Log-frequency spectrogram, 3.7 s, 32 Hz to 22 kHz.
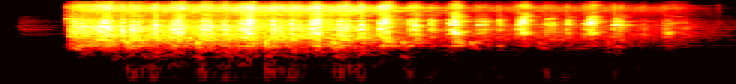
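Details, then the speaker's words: Kawasaki Vulcan 500 twin compression test, throttle wide open, before valve adjustment: brisk even cranking, regular pulses about three per second; this cylinder reads 9.5 kg, normal compression. "Oye estamos estamos en 9 kg y medio este cilindro al menos está perfecto vamos a ver el otro"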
